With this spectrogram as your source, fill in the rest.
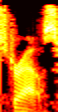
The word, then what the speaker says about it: Strauss: for listen listen listen the name is Strauss pronounced like house going solo this time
